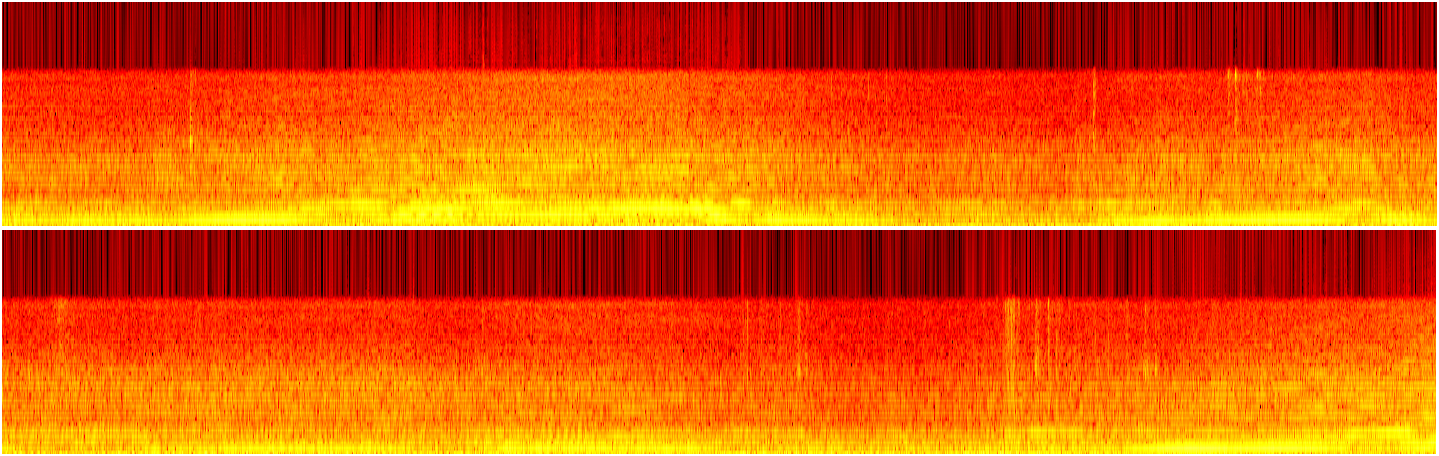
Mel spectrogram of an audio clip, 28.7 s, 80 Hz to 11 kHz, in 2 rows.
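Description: Honda S2000's four-cylinder engine heard from inside the cabin, its note rising under acceleration and falling back several times, holding steady in between as the car is driven through a series of bends.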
